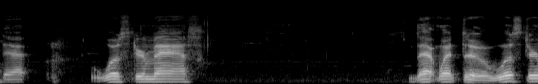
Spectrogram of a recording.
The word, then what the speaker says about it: Worcester: wow I love like that Worcester Mass that went to Worcester Massachusetts okay is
